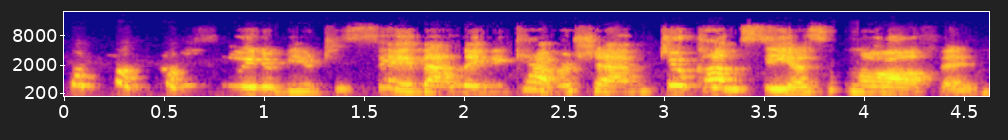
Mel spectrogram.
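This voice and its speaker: A woman's voice: high-pitched, sing-song, normal speed, bright, forceful tone, heavily acted, rough recording. A woman playing a pert, playful young society lady in a period stage comedy, gushing as she talks.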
